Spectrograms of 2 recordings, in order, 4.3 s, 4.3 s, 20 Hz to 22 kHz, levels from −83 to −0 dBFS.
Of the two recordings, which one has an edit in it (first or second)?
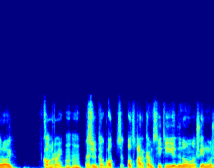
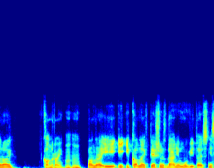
first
